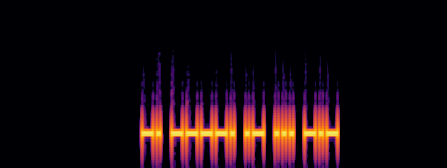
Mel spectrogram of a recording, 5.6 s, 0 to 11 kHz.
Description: Morse code, heard as a keyed tone, about 24 wpm, 700 Hz. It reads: N9ASK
